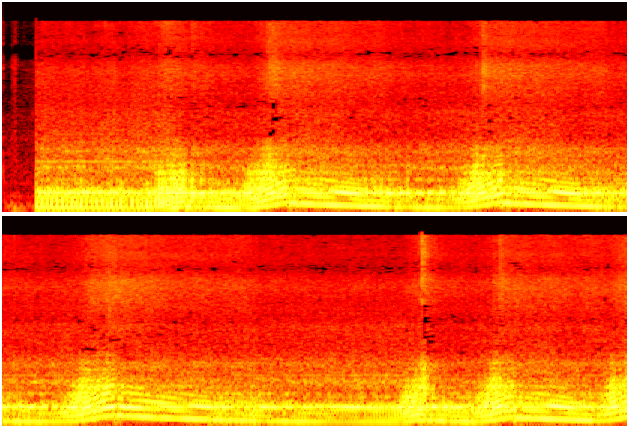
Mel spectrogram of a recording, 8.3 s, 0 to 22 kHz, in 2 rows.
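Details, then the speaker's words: Saturn with new custom 2.5in exhaust with V-band, replacing straight pipe: repeated throttle blips rise and fall cleanly with a deep, smooth, even exhaust tone, no rattles or drone; healthy exhaust. "so yeah but i'm gonna let you guys hear it at least uh it sounds pretty good"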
